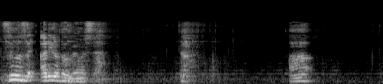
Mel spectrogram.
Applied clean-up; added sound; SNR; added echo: neural separator model SepFormer DNS4.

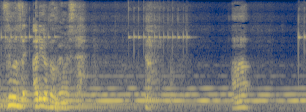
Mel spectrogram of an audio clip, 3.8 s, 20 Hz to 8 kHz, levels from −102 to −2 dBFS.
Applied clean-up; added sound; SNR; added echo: none; Chink, clink; 18 dB; reverberation time 0.2 s.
